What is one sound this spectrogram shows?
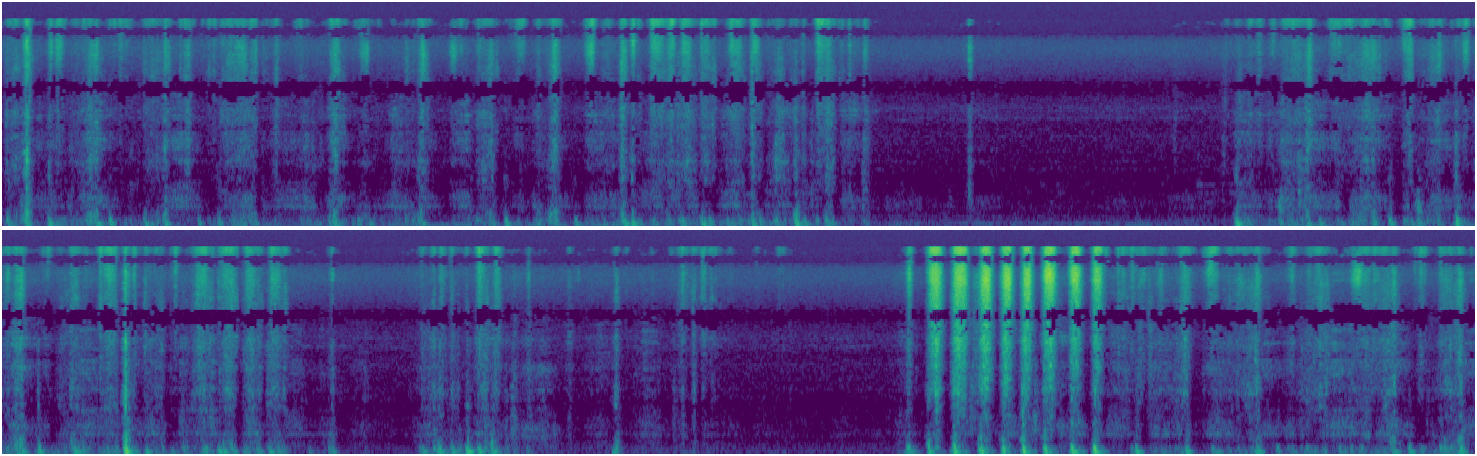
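Hands knead and thump dough on a hard countertop.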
